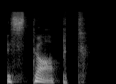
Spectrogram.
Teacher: I deleted the e sound and I changed the D to T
